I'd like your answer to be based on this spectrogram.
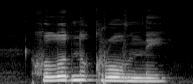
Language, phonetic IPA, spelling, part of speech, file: Ukrainian, [xɔɫɔdnɔˈkrɔu̯nei̯], холоднокровний, adjective, Uk-холоднокровний.ogg
- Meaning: 1. cold-blooded 2. cool, calm (in control of oneself; maintaining composure, possessing sang-froid) 3. cold-blooded (lacking emotion or compunction)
